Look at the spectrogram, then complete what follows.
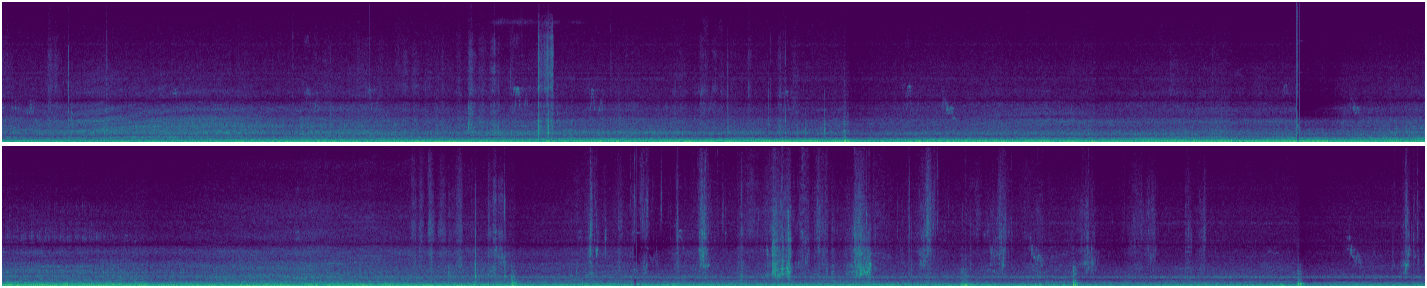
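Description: Steady low rumble of road traffic, with an engine passing through the middle. In the second half come a run of short, sharp scrapes and clicks.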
